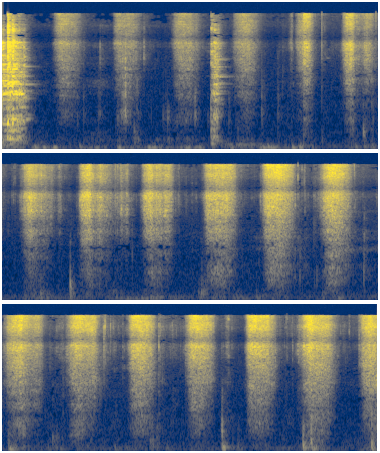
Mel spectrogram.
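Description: A short hand broom of dried grass sweeping a packed dirt yard, in a steady rhythm of brisk scratchy strokes about two a second, with one louder stroke right at the start.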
